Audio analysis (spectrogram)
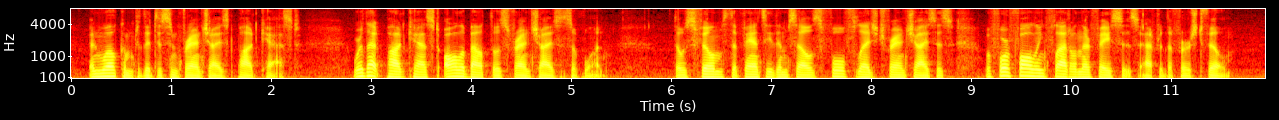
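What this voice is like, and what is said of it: Smooth public-radio announcer voice. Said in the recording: “this is my NPR voice.”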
